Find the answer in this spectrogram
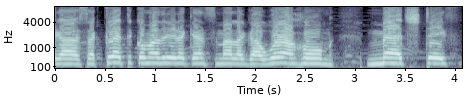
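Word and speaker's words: Málaga: more Malaga right but I want to say molar no man is it's Malaga somehow can't pronounce names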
